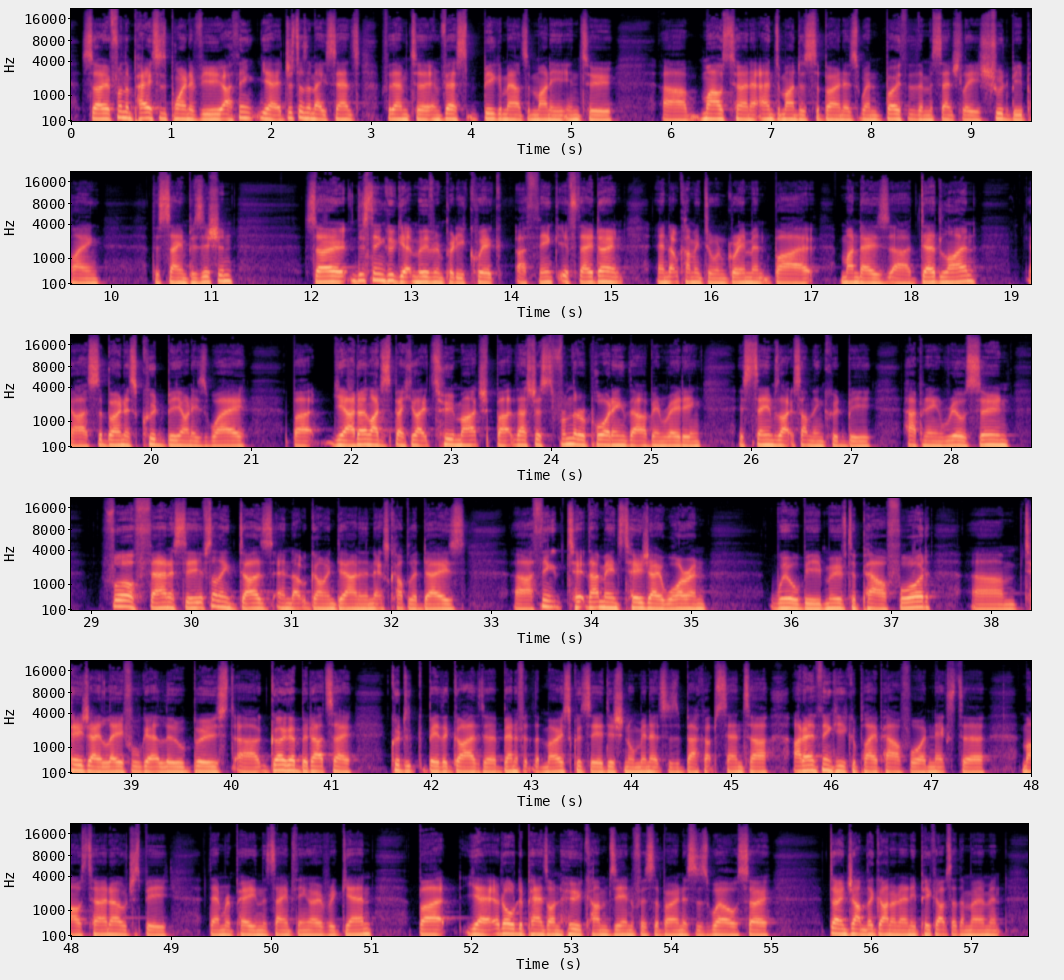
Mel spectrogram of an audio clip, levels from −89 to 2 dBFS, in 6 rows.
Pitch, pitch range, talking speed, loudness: 130 Hz, 125-140 Hz, 210 wpm, -18 LUFS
